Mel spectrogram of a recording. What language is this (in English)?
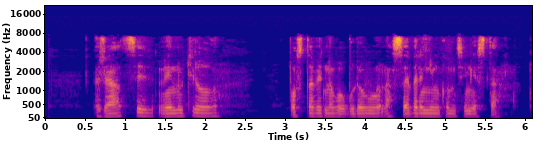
Czech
